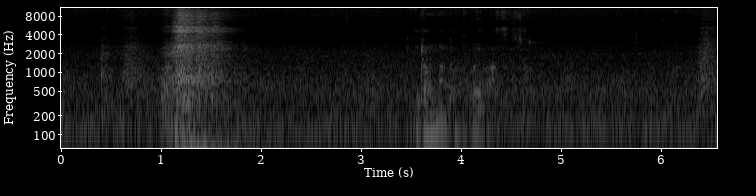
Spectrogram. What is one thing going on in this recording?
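A man hums with pleasure while chewing.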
